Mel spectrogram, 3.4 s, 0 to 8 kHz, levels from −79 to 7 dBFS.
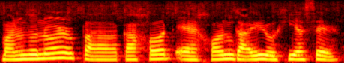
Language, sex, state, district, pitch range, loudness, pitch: Assamese, male, Assam, Sonitpur, 180-205 Hz, -12 LUFS, 190 Hz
